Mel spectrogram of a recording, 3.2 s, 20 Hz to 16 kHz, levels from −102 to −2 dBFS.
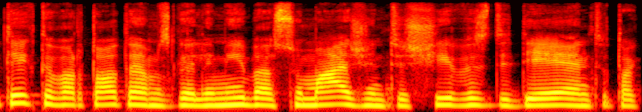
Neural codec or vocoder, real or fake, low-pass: none; real; 14.4 kHz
